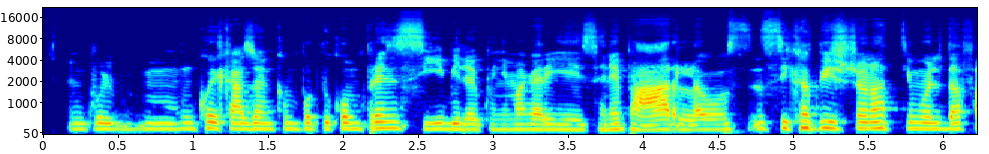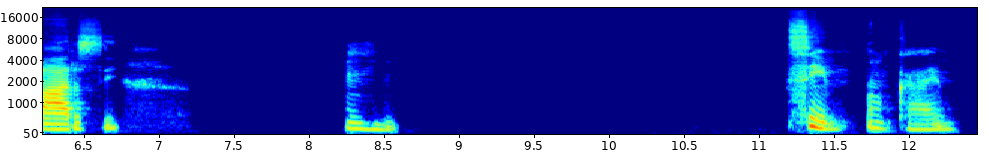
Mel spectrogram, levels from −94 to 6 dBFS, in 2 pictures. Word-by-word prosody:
in 175 +1 -8
quel 175 0 -1
mhmm, 175 0 -7
in 180 - -4
quel 195 0 +2
caso 180 -1 +1
è - - +1
anche 175 +1 -6
un 175 - -4
po' 185 +1 -1
più 185 0 -2
comprensibile, 180 -3 0
quindi 155 0 -12
magari 160 -1 -2
se 155 +1 -9
ne 165 +1 -1
parla 155 +1 +4
o 160 0 -5
s 165 - -10
si 190 +2 -2
capisce 200 -1 +2
un 195 - +4
attimo 195 -1 +1
il 180 - -1
da 180 0 +1
farsi. 170 +2 +2 1.5
Mh-mh. 175 -4 -9 2.6
Sì, 195 -10 +1
okay. 165 -5 -11
175 Hz, 140 wpm, -25 LUFS, 160-185 Hz, 2.6 s, parla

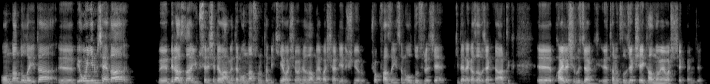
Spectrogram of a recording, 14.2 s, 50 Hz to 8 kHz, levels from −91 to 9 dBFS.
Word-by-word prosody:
Ondan 155 +4 -2
dolayı 145 +1 -2
da, 175 +1 -1
eee, 115 0 -2
bir - - -3
10-20 205 0 +1
sene 185 -4 +4
daha, 180 +9 +2 0.5
eee, 135 0 +1
biraz 165 -3 +5
daha 155 +1 +4
yükselişe 145 -1 0
devam 145 -1 +1
eder. - - -3
Ondan 150 +1 -3
sonra 145 -2 -6
tabii 120 -3 -9
ki 120 - -5
yavaş 120 -3 -1
yavaş 115 +2 -4
azalmaya 115 0 -3
başlar 110 +1 -2
diye 110 0 -2
düşünüyorum. 100 -1 -6
Çok - - -9
fazla 115 - -1
insan 115 0 -7
olduğu 140 0 -6
sürece 110 -5 -2 0.2
giderek - - 0
azalacak 120 +2 -1
ve - - +3
artık, 115 0 -2 0.5
eee, 110 -1 +4
paylaşılacak, 135 -4 +4
eee, 115 0 -4
tanıtılacak 135 +3 0
şey 145 - +5
kalmamaya 125 -3 +2
başlayacak - - -3
bence. 100 0 -17
135 Hz, 175 wpm, -24 LUFS, 115-150 Hz, 0.5 s, biraz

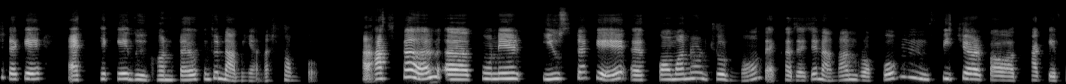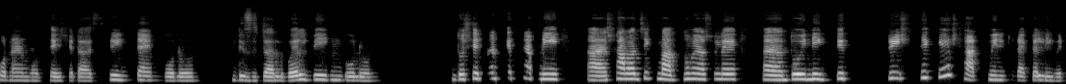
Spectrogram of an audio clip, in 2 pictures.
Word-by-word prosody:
সেটাকে 255 -4 +2 0.5
১ 215 - -11 0.2
থেকে 250 0 -2
২ 220 -2 +1
ঘণ্টায়ও 210 +1 0
কিন্তু 245 +4 -4
নামিয়ে 175 -1 -3
আনা 170 +1 -13
সম্ভব। 185 -4 -11 0.5
আ - - +5
আজকাল 260 +1 +5 0.2
আ - - +9 0.3
ফোনের 265 +1 +4 0.3
ইউসটাকে 265 +1 0 0.2
অ্যা 215 -1 +2 0.2
কমানোর 245 +4 0
জন্য 220 -7 -1 0.3
দেখা 210 - -5
যায় 190 -1 -4
যে 245 - 0
নানান 200 +4 -4
রকম 225 +8 -3 0.4
ফিচার 255 -1 +2
পাওয়া 195 -2 -1 0.2
থাকে 200 -2 -4
ফোনের 185 -1 -6
মধ্যে, 175 +1 -5
সেটা 175 0 -6 0.2
স্ক্রিন 215 +1 -2
টাইম 195 -2 0
বলুন, 180 0 -3 0.5
ডিজিটাল 180 -1 -1
ওয়েল 195 +5 +4
বিইং 220 -2 0 0.2
বলুন। 175 -1 -3 0.8
তো - - +3
সেটার 265 +1 -1
ক্ষেত্রে 290 0 -7
আপনি 245 -1 +3 0.4
আ - - +5 0.2
সামাজিক 255 +2 +3
মাধ্যমে 235 +3 +2
আসলে 245 0 +1 0.4
আ - - +7 0.2
দৈনিক 245 0 +5
জি 265 - +4 0.4
৩০ 285 -1 +5
থেকে 315 +3 0 0.2
৬০ - - +3
মিনিটের 205 -1 -3
একটা 195 +2 -3
লিমিট 175 -2 -6
230 Hz, 145 wpm, -21 LUFS, 195-260 Hz, 0.8 s, আ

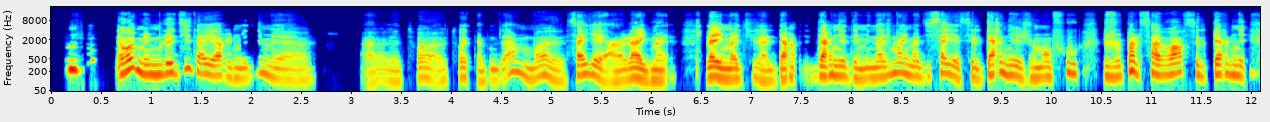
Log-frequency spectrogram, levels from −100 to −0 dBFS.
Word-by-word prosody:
Mmh 230 - +5
mh. - - -2 0.4
Et - - +1
ouais - - +8
mais 195 -7 +2
il 160 - 0
me 160 - 0
le 180 +1 +4
dit 240 +9 -4
d'ailleurs, 155 - +1
il 130 - -6
me 125 - -5
le 125 - -5
dit: 135 +8 -12
«Mais, 130 -7 -4
heu 115 0 -8 0.5
heu, 100 +3 -9
toi, 125 -5 -4
heu, 110 - -11
toi 130 +3 -6
tu 120 - -11
aimes 105 +3 -8
bien, 120 - -3
moi, 150 -3 -3
heu, 110 -5 -7
ça 155 +9 +4
y 165 -1 -1
est 125 - +1
hein», 100 +1 -1
là 130 +2 +5
il 110 - -2
m'a 110 -1 -2 0.4
là 140 +1 +10
il 130 - +7
m'a 120 0 +2
dit 120 - -14
là 105 -4 -1
le 105 - -7
der 120 +2 +2
dernier 145 +2 +2
déménagement 135 +7 -2
il 165 - -1
m'a 140 -2 -2
dit: 130 +1 -11
«Ça 175 +6 +1
y 165 - -2
est, 135 - -2
c'est 125 - -8
le 120 - -6
dernier 155 0 +1
je 125 +1 -8
m'en 135 +1 -2
fous. 175 +5 -6 0.3
Je 145 - -2
veux 135 +1 -2
pas 210 +8 +5
le 200 - -1
savoir 165 +3 +4
c'est 155 - -6
le 140 - -9
dernier». 160 -3 +1
135 Hz, 305 wpm, -24 LUFS, 120-160 Hz, 0.5 s, là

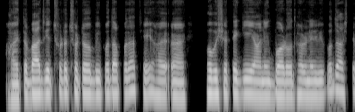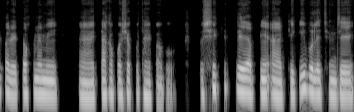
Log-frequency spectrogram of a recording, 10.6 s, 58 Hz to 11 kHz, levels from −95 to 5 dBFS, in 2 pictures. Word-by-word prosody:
হয়তো 110 +3 0
বা 135 - +6
আজকে 135 +1 +3
ছোট, 140 - -3
ছোট 145 - 0 0.2
বিপদ 135 +1 0
আপদ 140 +1 -3
আছে, 155 -3 -5 0.2
হয় 125 -1 +1
আ - - +3 0.5
ভবিষ্যতে 135 0 +3
গিয়ে 135 0 +4
অনেক 125 0 +3
বড় 120 -1 +5 0.2
ধরনের 125 -1 +2
বিপদও 150 +6 -1
আসতে 145 +1 -8
পারে। 135 -4 0
তখন 135 +1 -3
আমি 130 -1 +3 0.4
এ্যা 120 - 0 0.2
টাকা-পয়সা 130 0 -3
কোথায় 125 -3 -4
পাবো? 95 -2 -9 0.4
তো - - -23
সেক্ষেত্রে 170 -1 -3 0.2
আপনি 135 0 -2 0.2
আ - - +1 0.2
ঠিকই 135 +6 -2
বলেছেন 135 -2 0
যে 125 - +2
130 Hz, 175 wpm, -22 LUFS, 125-140 Hz, 0.5 s, বা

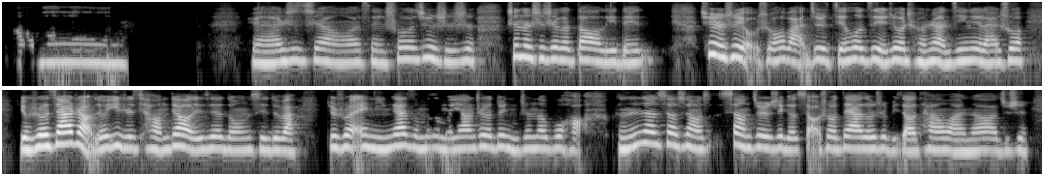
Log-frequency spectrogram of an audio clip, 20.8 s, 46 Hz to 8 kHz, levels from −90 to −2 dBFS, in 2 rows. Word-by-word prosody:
哦。 195 -1 -6 1.2
原 195 -2 -2
来 195 +2 0
是 225 +1 -3
这 215 +2 -4
样， 210 -3 -2
哇 200 +1 -3
塞， 200 0 -5
说 245 +6 -3
的 240 - -1
确 255 +2 0
实 210 -2 -3
是， 220 +1 -2 0.3
真 285 - -1
的 275 -1 +4
是 250 0 -1
这 245 +1 0
个 230 -1 0
道 225 0 0
理。 205 0 -1
得 200 +3 -4 0.5
确 335 -1 +3
实 280 - +4
是 270 +1 +2
有 250 0 0
时 225 +1 -7
候 225 +2 -1
吧， 210 -3 -1
就 225 +3 -3
是 230 - 0
结 220 +1 -2
合 240 +1 +1
自 225 +1 -4
己 215 -4 +2
这 230 - 0
个 225 -1 +2
成 210 -1 -1
长 210 -3 +1
经 215 +3 0
历 230 -1 0
来 200 -1 -1
说， 225 +2 -1 0.3
有 215 0 +6
时 235 - +5
候 255 - +9
家 295 +3 +9
长 285 -2 +5
就 220 - +2
一 255 +2 +1
直 230 -1 -1
强 220 -2 -1
调 250 -2 +5
一 205 +1 0
些 225 0 0
东 205 0 -2
西， 210 0 -3
对 205 0 0
吧？ 195 -1 0 0.2
就 240 -1 0
说：” 240 +2 +2
哎， 250 - +2
你 230 -2 +1
应 215 - +1
该 265 +2 +5
怎 245 -2 -3
么 225 +1 -2
怎 235 -1 -4
么 210 -1 -3
样， 225 +1 0
这 250 - -3
个 245 - +2
对 245 +1 -1
你 215 -3 -1
真 225 +2 -3
的 225 0 -1
不 230 +2 -3
好。 200 -2 -4 0.3
“可 215 - -1
能 235 +6 +1
像 305 -2 +2
像 285 -1 0
像 245 -4 0
像 270 -4 0
就 245 +1 -1
是 230 -1 +1
这 235 - -1
个 205 -1 -2
小 205 - -3
时 230 - -4
候， 220 - 0
大 - - -7
家 225 -1 +3
都 220 0 +1
是 225 0 -3
比 195 -2 -7
较 190 - +1
贪 205 0 -2
玩 190 -2 -1
的 190 +1 -1
啊， 200 0 -2
就 195 +1 -8
是 200 -1 -4
220 Hz, 295 characters per minute, -20 LUFS, 205-235 Hz, 1.2 s, 候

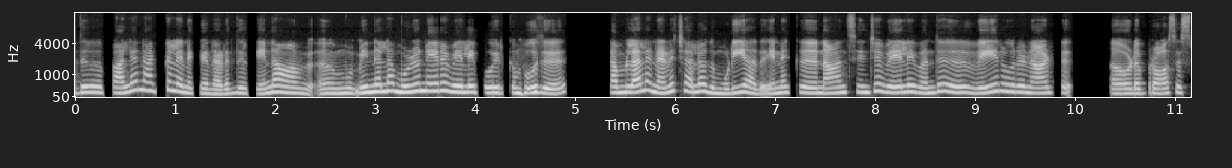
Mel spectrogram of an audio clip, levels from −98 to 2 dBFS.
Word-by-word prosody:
அது 240 +3 -1 0.3
பல 230 +2 +1 0.2
நாட்கள் 325 0 -1
எனக்கு 220 -3 -2
நடந்திருக்கு. 205 +2 -3
ஏன்னா, 260 +3 +2
அவ் 220 -2 -2 0.2
அ - - -1 0.2
முன் 220 0 -1
எல்லாம் 280 +4 +3
முழுநேர 310 +4 +2
வேலை 260 0 +3
போயிருக்கும்போது 230 0 +1 0.6
நம்மளால 255 +5 +3
நினச்சாலும் 290 +3 0
அது 240 - 0
முடியாது. 230 +1 +1
எனக்கு 245 +2 -2 0.2
நான் 230 +3 0
செஞ்ச 255 +1 -2 0.2
வேலை 250 +3 +2
வந்து, 235 +6 -2 0.4
வேறு 275 +7 +2
ஒரு 265 -2 0
நாட் 230 +2 -1 0.6
அ - - -2
ஓட 205 0 -1
ப்ராசஸ் 215 +3 -3
245 Hz, 150 wpm, -19 LUFS, 225-275 Hz, 0.6 s, எல்லாம்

